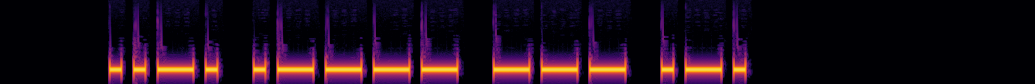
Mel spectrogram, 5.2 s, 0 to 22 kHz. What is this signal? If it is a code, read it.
Morse code, heard as a keyed tone, about 20 wpm, 700 Hz. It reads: F1OR
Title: DXCC-100 Call Signs - 4 Characters - Repeated 2x - 20wpm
